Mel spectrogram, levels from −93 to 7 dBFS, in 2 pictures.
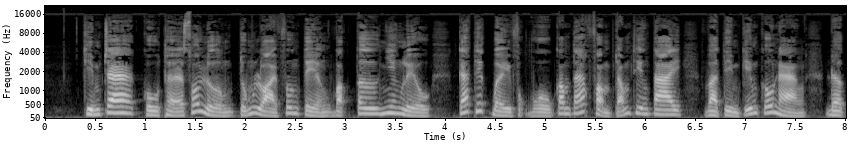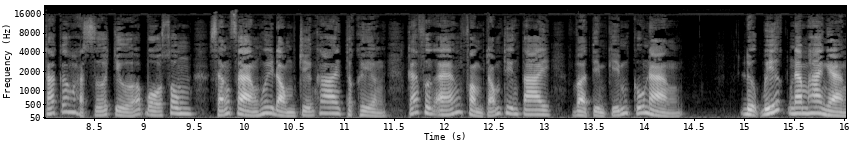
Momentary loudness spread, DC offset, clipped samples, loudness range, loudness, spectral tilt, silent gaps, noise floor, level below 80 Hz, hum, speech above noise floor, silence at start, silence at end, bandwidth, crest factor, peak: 8 LU; under 0.1%; under 0.1%; 2 LU; -22 LUFS; -5 dB/octave; none; -51 dBFS; -52 dBFS; none; 30 dB; 0.4 s; 0 s; 18.5 kHz; 20 dB; -2 dBFS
